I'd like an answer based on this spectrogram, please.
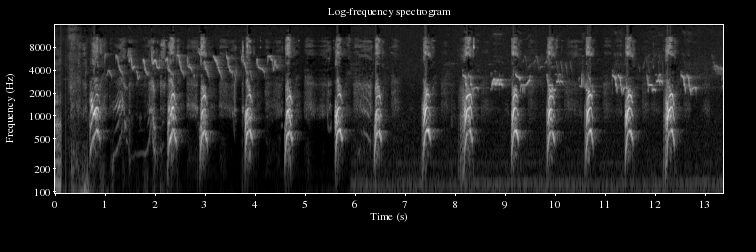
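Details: Puppy playing on a green field barks in a steady string of short, sharp yaps, roughly one every second, over a low constant hum. Birds twitter faintly in the background.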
